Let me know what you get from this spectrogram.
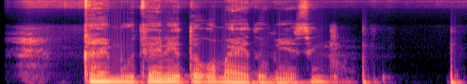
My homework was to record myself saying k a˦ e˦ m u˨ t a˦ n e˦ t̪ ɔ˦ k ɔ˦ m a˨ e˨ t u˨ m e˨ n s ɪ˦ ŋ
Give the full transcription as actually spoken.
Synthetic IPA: k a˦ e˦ m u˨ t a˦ n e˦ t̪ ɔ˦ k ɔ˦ m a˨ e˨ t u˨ m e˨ s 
